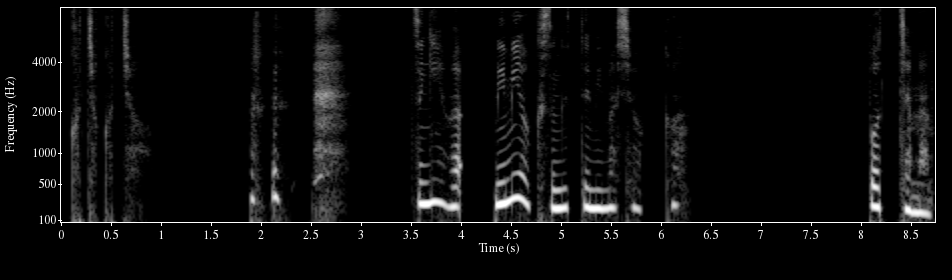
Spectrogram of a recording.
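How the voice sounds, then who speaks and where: A young woman plays a playful young maid who teases her master in a polite, coaxing voice, in a whispered role-play. Her voice sits a little high but sounds mellow and warm, with soft breathy giggles. It is recorded close up and dry, with no room sound. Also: dry recording, close to an everyday voice.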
